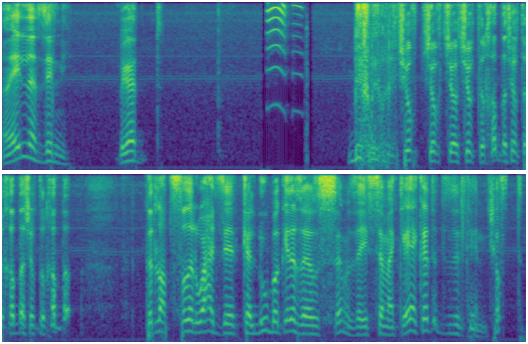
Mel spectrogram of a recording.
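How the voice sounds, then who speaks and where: Fast-talking Egyptian man commenting on gameplay. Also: on the high side. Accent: Egyptian Arabic. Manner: excitable, exclaiming and joking while playing. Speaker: gaming channel host.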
